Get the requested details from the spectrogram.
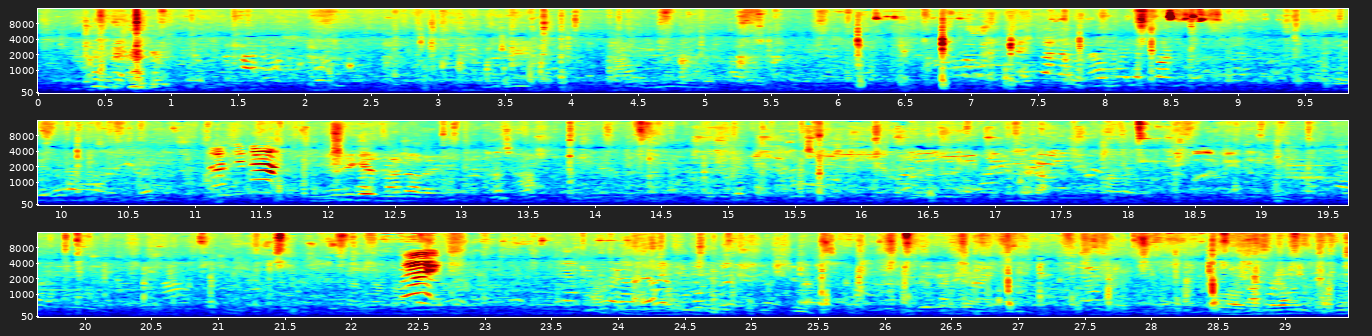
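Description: Footsteps shuffle on stone steps outdoors.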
